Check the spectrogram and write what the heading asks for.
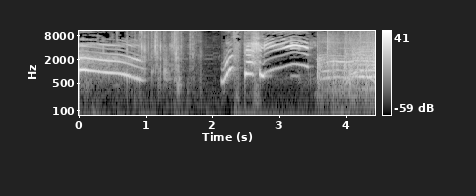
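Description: Drawn-out exclamations of surprise or delight: a long falling 'ooh' in the first second, then short rising calls and an arching one. About three and a half seconds in, a cheering crowd sound effect starts.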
